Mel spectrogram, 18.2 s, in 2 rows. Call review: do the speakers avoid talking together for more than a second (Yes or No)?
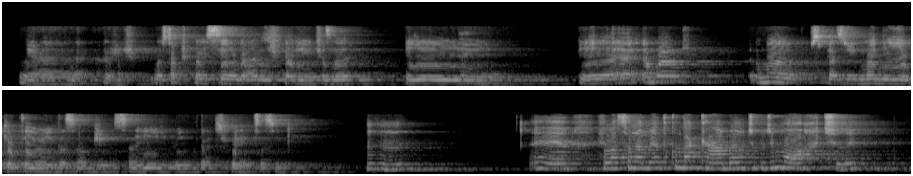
Yes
